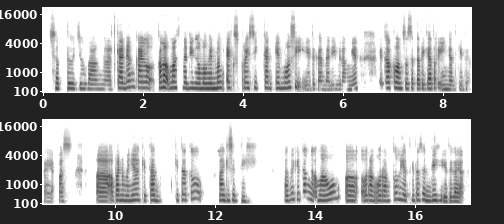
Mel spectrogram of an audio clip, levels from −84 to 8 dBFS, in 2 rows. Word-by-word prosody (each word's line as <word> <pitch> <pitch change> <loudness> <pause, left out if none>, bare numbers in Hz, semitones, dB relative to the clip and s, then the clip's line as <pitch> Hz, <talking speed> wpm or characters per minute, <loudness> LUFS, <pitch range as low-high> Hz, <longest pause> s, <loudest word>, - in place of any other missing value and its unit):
Setuju 235 -1 -3
banget, 215 -1 -5
kadang 275 +4 +4
kalau 270 +2 +4
kalau, 270 +2 +9
Mas 275 +1 +4
tadi, 255 -2 0
ngomongin 240 0 +4
mengekspresikan 260 0 -1
emosi 255 +4 -1 0.2
gitu, 195 - -12
kan, 195 0 -4
tadi 195 +1 -8
bilangnya. 200 +2 -5 0.4
Itu, - - -9
aku 260 0 -3
langsung 240 -2 +4
seketika 230 0 +1
teringat 205 -3 -4
gitu, - - -13
kayak 190 - -12
pas, 205 0 -5 0.5
eee, 210 -1 +4
apa 245 - +2
namanya, 245 +2 -1
kitab 240 -2 -2 0.2
kita 255 0 -5
tuh, 320 0 -7 0.3
lagi 245 -1 0
sedih. 225 -4 -6 0.7
Tapi, 235 +5 -3
kita 290 +2 -7
nggak 265 -5 -2
mau, 295 +10 +2
eee, 225 -1 +3 0.2
orang-orang 235 -1 +1
tuh, 295 - -5
lihat 245 -3 -3
kita 245 +1 -5
sedih, 240 -1 +1 0.2
gitu, 200 +1 -1
kayak, 195 -1 -1
240 Hz, 145 wpm, -26 LUFS, 220-260 Hz, 0.7 s, kalau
